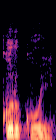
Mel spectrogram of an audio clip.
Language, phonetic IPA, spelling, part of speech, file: Russian, [kʊrˈkulʲ], куркуль, noun, Ru-куркуль.ogg
- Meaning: 1. miser, moneygrubber, penny pincher, cheapskate 2. kurkul (a prosperous peasant in the Russian Empire or the Soviet Union)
